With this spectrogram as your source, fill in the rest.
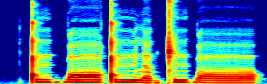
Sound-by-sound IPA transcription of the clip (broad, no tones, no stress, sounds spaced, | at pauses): ǃ ɨː ɡ ɠ ɒː ǃ ɨː l ɐ ɡ ǁ ɨ ɠ ɒː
